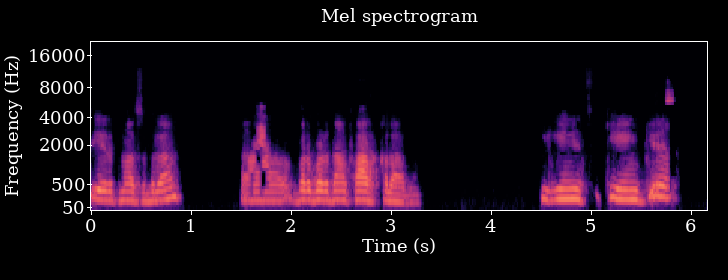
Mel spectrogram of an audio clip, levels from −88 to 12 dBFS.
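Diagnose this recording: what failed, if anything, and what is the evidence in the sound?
Corrupt frame decoded at 1.56–1.78 s and 5.75–5.84 s: at the codec stage, bit-damaged frames were decoded anyway, throwing energy into wrong frequencies as brief, fairly loud glitches.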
